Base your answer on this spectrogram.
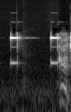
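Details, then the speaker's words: Zoll AED Pro defibrillator training: two short electronic beep chimes acknowledging that the rescuer has corrected poor-depth chest compressions; the metronome beat indicates CPR at correct speed. "a metronome beat indicates CPR at the correct speed CPR of poor depth will be indicated by the unit if the rescuer corrects their performance this is also indicated"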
